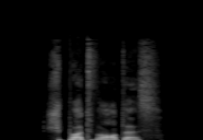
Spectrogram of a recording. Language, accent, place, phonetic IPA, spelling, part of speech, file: German, Germany, Berlin, [ˈʃpɔtˌvɔʁtəs], Spottwortes, noun, De-Spottwortes.ogg
- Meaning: genitive singular of Spottwort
